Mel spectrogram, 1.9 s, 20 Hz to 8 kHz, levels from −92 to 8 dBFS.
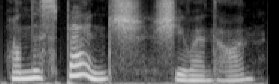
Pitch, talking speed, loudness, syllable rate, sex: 220 Hz, 195 wpm, -15 LUFS, 3.8 syllables/s, female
